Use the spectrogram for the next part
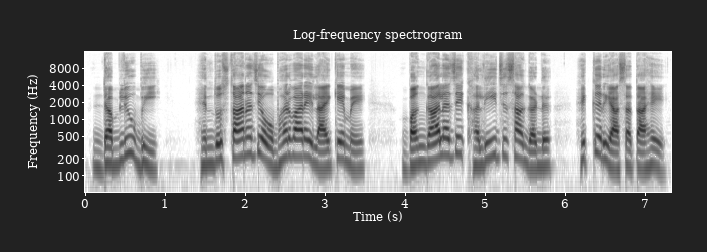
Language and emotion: Sindhi, neutral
